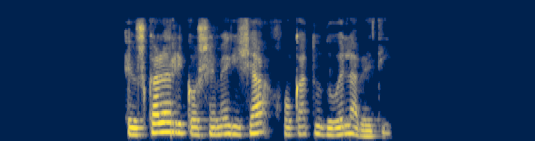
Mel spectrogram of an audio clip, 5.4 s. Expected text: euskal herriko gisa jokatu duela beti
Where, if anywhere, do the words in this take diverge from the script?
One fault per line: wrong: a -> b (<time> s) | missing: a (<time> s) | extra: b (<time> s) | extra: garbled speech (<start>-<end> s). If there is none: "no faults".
extra: seme (2.1 s)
